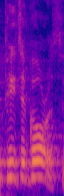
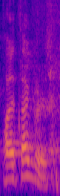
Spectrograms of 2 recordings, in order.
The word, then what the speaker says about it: Pythagoras: do the pagor and are we going to do Peter gorus go shut up FR Peter gorus years later I discovered he meant Pythagoras he used to pronounce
